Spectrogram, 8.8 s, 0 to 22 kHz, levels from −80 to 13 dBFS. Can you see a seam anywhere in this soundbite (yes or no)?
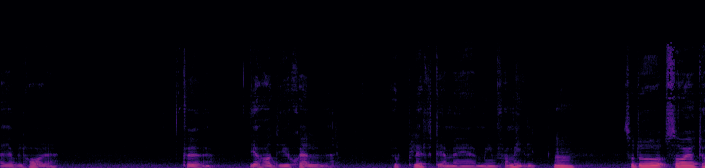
no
